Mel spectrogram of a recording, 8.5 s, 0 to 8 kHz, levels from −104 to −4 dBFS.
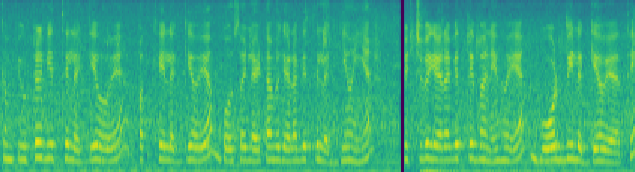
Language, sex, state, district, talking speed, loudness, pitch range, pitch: Punjabi, female, Punjab, Pathankot, 220 wpm, -16 LUFS, 215-245 Hz, 230 Hz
